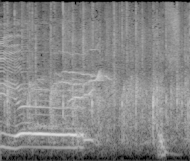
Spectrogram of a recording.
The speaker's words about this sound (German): Applaus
